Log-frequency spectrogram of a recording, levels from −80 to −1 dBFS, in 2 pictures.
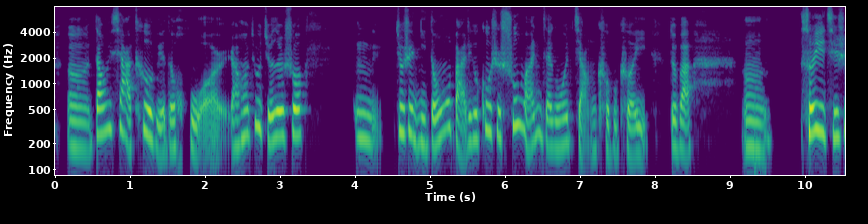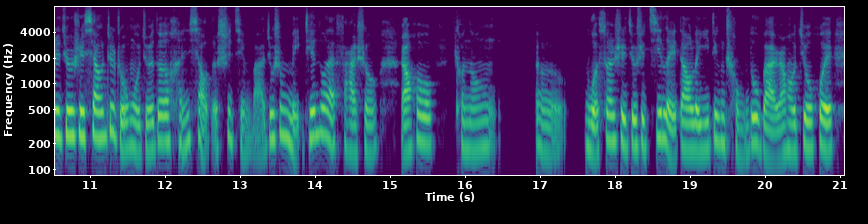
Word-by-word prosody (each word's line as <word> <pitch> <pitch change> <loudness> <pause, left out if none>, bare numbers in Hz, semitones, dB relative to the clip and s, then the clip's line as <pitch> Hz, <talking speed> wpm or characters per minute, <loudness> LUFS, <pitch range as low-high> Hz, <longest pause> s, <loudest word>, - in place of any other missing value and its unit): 嗯， 180 -2 -3
当 260 +6 +3
下 290 -3 -1
特 265 -6 +4
别 160 -5 -1
地 180 0 +1
火 - - -3
儿， - - -4
然 190 - -3
后 245 +3 0
就 315 +5 +1
觉 210 -7 +3
得 240 +1 +8
说：” 250 0 +5 0.7
嗯， 225 -3 -3 0.2
就 275 - +3
是 265 -2 +2
你 200 -2 -2
等 205 +8 +2
我 310 - 0
把 - - -1
这 205 - -1
个 225 - +3
故 280 +4 0
事 240 - 0
说 330 +7 0
完， 265 -7 -2
你 - - -4
再 185 -3 -1
给 180 - -2
我 195 +2 -1
讲 185 -4 -6
可 170 - -4
不 160 - -9
可 150 - -2
以， 155 - -4 0.3
对 - - +1
吧？ - - -1 0.7
“嗯， 185 +3 -3 0.4
所 260 0 +8
以 280 -2 +5
其 235 -2 0
实 245 0 +2
就 245 +1 +5
是 240 -1 +5
像 235 -1 +3
这 275 - 0
种 180 -2 0
我 165 - -1
觉 170 +1 -1
得 210 +1 +2
很 205 -1 -6
小 225 - -3
的 - - -7
事 235 - -6
情 215 - -10
吧， - - -9
就 225 0 0
是 260 - -5
每 235 -4 -1
天 235 +1 +1
都 260 - +1
在 190 -5 +1
发 170 -4 -5
生， 170 +1 -5 0.3
然 165 +1 +2
后， 200 0 -1 0.2
可 185 - -7
能， 175 +3 -7 0.5
呃， 170 -5 -7 0.2
我 165 -4 +3
算 215 +4 0
是 205 -3 +1
就 190 0 +2
是 190 0 -2
积 230 +5 -3
累 145 -10 +3
到 175 -2 +1
了 170 -1 +4
一 170 +1 -2
定 205 0 -1
程 160 -4 -9
度 205 -1 +3
吧， 150 -6 +1
然 150 +4 -2
后 165 -1 -1
就 175 +1 +1
会， 175 -1 +5
205 Hz, 250 characters per minute, -23 LUFS, 175-240 Hz, 0.7 s, 得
